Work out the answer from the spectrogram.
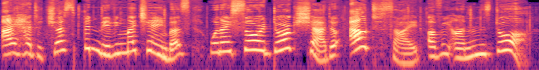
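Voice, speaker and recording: Woman acting a very high-voiced, timid young lady. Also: very animated, normal speed, bright, forceful tone, heavily acted. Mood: timid, anxious. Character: timid, polite, anxious young lady of the court. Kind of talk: audio drama acting.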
